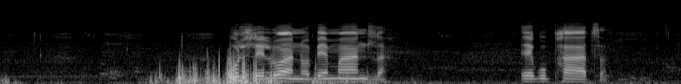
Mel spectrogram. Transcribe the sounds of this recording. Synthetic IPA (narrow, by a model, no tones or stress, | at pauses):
ɓuɮɛlwanɔɓɛmand͡ɮʱa | ek̬upʰaːtʰa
